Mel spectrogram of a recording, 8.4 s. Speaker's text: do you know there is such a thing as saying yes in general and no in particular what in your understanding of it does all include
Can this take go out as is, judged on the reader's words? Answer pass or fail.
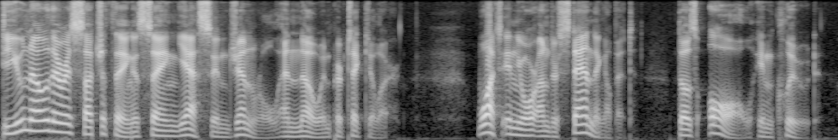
pass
